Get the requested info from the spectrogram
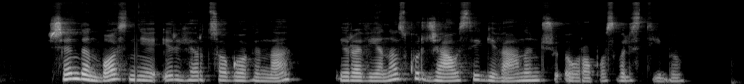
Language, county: Lithuanian, Panevėžys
